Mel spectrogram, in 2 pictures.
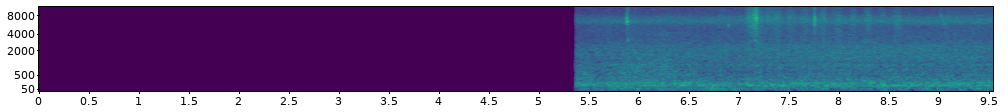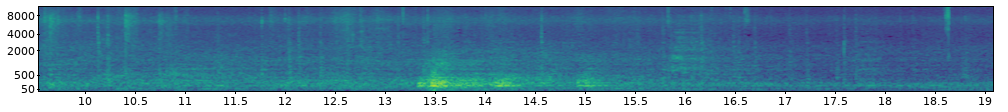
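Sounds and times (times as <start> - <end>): rain: 5.4 - 19.0
thunder rumble: 5.4 - 19.0
wind: 5.4 - 19.0
raindrops ticking: 6.8 - 19.0.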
